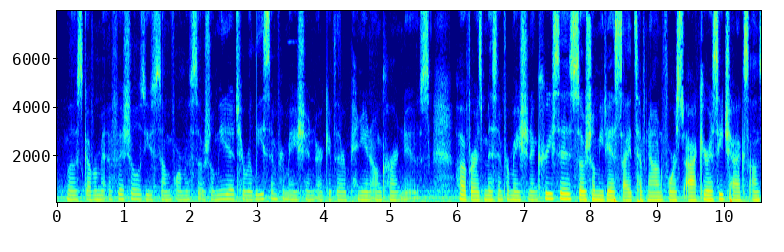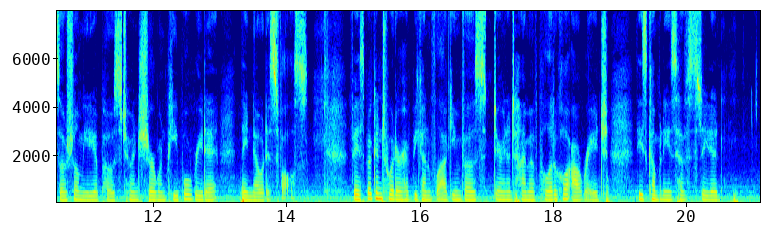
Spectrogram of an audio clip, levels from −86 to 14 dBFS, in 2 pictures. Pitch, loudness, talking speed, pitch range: 175 Hz, -27 LUFS, 180 wpm, 165-185 Hz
